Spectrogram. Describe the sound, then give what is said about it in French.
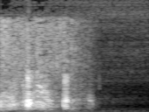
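A rooster crows briefly, a loud rasping call in three quick surges that ends abruptly within a second, followed by quiet. “Le coq s'est met à crier devant le manger maillé.”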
